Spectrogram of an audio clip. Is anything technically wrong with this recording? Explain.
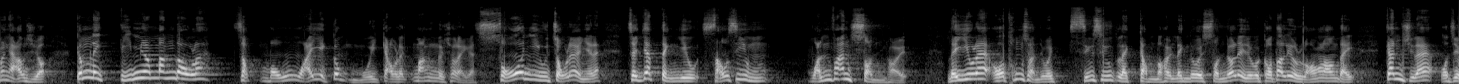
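Yes. Periodic USB or driver dropouts run from 0.05 s to 14.03 s, once every 1.0 s. A recurring background task stalls the audio path, and each time about half a millisecond is replaced by silence. This produces evenly spaced ticks that sound wherever signal is present.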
